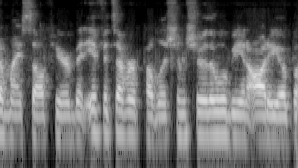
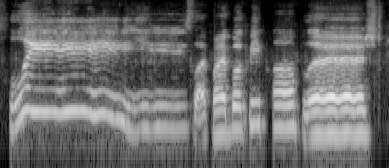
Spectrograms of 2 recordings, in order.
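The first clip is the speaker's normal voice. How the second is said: long drawn-out, singsong plea; mock pleading; 3 semitones higher, much slower than usual. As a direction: beg dramatically, stretching out the please. Comic plea for being published.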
